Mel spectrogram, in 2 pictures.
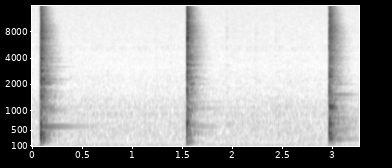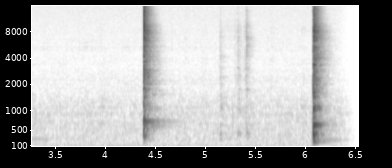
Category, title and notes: Sound effects > Objects / House appliances
METLImpt-Blue Snowball Microphone, CU Lunchbox Nicholas Judy TDC
Metal lunchbox impacts.
impact, Blue-brand, metal, lunchbox, Blue-Snowball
